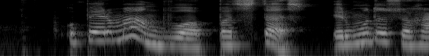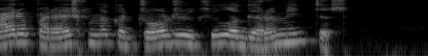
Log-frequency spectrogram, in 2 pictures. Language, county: Lithuanian, Vilnius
